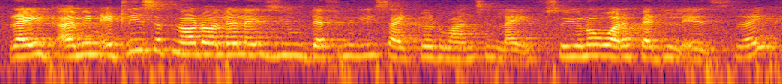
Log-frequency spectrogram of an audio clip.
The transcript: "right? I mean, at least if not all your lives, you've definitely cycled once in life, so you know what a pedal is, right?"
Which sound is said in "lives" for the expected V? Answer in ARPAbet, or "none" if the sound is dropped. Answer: none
